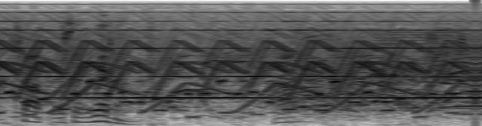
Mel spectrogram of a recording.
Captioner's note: alarm wailing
